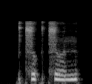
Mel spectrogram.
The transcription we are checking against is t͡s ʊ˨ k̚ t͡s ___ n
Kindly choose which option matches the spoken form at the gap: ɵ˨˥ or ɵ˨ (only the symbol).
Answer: ɵ˨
